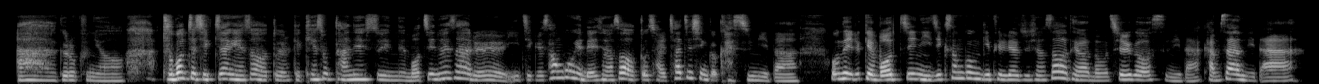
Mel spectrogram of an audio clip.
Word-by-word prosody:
아 195 -1 -1
그렇군요. 180 -5 -5 0.4
2 235 - +5
번째 275 +1 +8
직장에서 230 -3 +1
또 205 - -6
이렇게 195 +1 -8
계속 230 +3 0
다닐 225 0 +3
수 225 -1 -4
있는 195 -3 -5
멋진 210 +8 -1
회사를 215 - -1
이직을 200 +1 -9
성공해 305 -1 +1
내셔서 205 +4 +2
또 - - -3
잘 190 -5 -5
찾으신 280 +2 0
것 - - -5
같습니다. 170 -4 -5 0.3
오늘 265 +2 +5
이렇게 245 0 +4
멋진 225 +4 +4
이직 220 +1 0
성공기 280 -4 +1
들려 220 -2 0
주셔서 210 +8 0
대화 205 -6 -2
너무 180 -1 -6
즐거웠습니다. 195 -7 -2
감사합니다. 185 -4 -1
210 Hz, 355 characters per minute, -24 LUFS, 195-240 Hz, 0.4 s, 번째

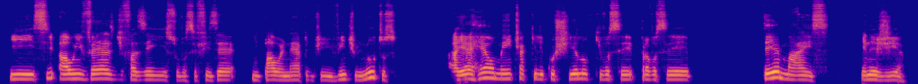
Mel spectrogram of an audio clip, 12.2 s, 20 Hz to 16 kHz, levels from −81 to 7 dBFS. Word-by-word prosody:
e 170 0 +3
se 205 0 +2
ao 175 0 +5
invés 180 0 0
de 155 -1 -9
fazer 155 0 -3
isso 145 -2 -7
você 135 0 -4
fizer 150 +1 -4 0.2
um 140 -2 -7
power 150 0 -1
nap 145 +1 -6
de 135 0 -6
20 160 +6 -3
minutos, 190 +11 0 0.7
aí 155 0 +5
é 175 +1 +4
realmente 185 0 0
aquele 345 - -4
cochilo 180 - 0
que - - -9
você 160 0 -2
pra 165 0 -2
você 155 0 -1 1.0
ter 210 +5 +10
mais 155 -7 -1 0.4
energia. 145 -5 0
160 Hz, 130 wpm, -22 LUFS, 150-180 Hz, 1.0 s, ter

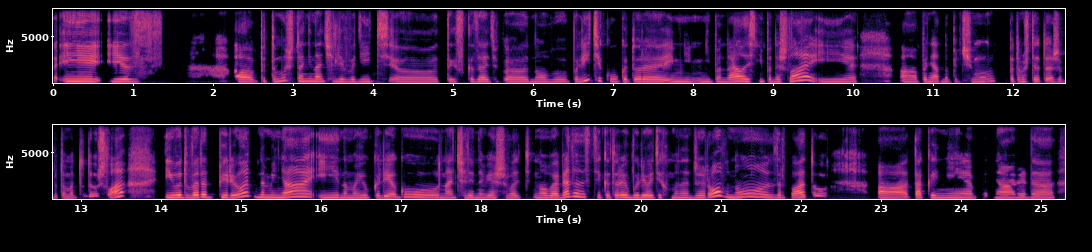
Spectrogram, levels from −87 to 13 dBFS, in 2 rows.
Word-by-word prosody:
И 250 -1 +5 0.2
из 230 0 +1 1.0
А, 225 -2 +4
потому 240 +6 -4
что 310 -5 +2
они 260 0 -1
начали 250 -2 +1
вводить, 225 +1 +2
э, 215 0 -5
ты 215 - -4
сказать, 220 +1 0 0.4
новую 215 -1 -6
политику, 245 - 0
которая 225 -1 0
им 225 +1 -2
не 220 -1 -5
не 220 0 -7
понравилась, 235 +3 +3
не 230 - -6
подошла, 260 - +2
и, 225 -5 -4 0.6
а, 210 -1 -3
понятно 205 -2 -3
почему, 220 +7 -1 0.2
потому 220 0 -4
что 215 0 -1
я - - -3
тоже 200 +1 0
потом 195 - -9
оттуда 195 0 -6
ушла. 210 - +4 0.5
И 240 - +4
вот 245 -1 +5
в 230 +2 +1
этот 265 +1 +6
период 250 +10 +3
на 260 -2 -1
меня 265 +7 +3
и 235 0 -2
на 220 0 -3
мою 220 +1 -3
коллегу 240 +4 -1
начали 215 +1 0
навешивать 210 -1 -2
новые 220 -1 +1
обязанности, 290 +1 +2
которые 235 +4 +2
были 230 0 +1
у - - +5
этих 220 0 -1
менеджеров, 220 - +3
но 275 +3 -1
зарплату, 225 +2 +1 0.8
а, 205 -1 +3
так 220 +1 +2
и 225 - +2
не 215 0 -3
подняли, 205 -1 -2
да. 205 0 -3
225 Hz, 140 wpm, -25 LUFS, 215-245 Hz, 1.0 s, этот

